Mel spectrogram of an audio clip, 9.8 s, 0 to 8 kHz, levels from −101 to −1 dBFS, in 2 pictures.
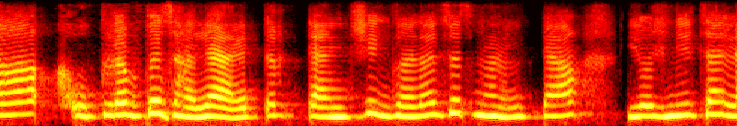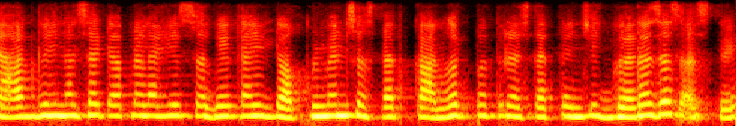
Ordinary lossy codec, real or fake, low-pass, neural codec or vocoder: Opus, 32 kbps; fake; 7.2 kHz; codec, 16 kHz in and 24 kHz out, 0.6 kbps, FireRedTTS-2 codec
